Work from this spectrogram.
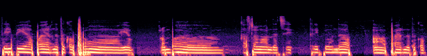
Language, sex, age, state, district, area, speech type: Tamil, female, 45-60, Tamil Nadu, Perambalur, rural, spontaneous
